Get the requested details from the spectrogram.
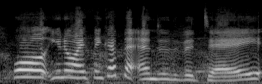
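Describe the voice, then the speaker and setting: A woman's voice amid crowd noise in the background, with audible room echo. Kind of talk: casual interview. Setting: event interview. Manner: stutters, many restarts and fillers; animated.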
